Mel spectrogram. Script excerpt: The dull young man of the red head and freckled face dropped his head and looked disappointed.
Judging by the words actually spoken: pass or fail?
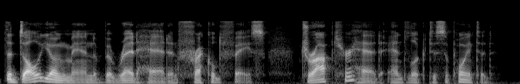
fail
